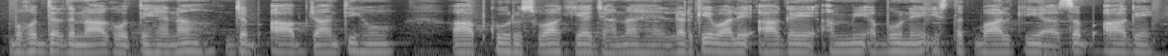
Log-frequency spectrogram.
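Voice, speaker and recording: A man narrating an emotional moral story in a slow, sorrowful storytelling manner. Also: fairly low pitch, darkish tone.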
